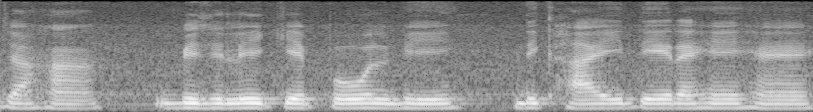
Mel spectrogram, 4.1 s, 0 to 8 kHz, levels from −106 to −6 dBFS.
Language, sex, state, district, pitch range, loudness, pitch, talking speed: Hindi, male, Bihar, Kaimur, 115-120 Hz, -17 LUFS, 115 Hz, 135 wpm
